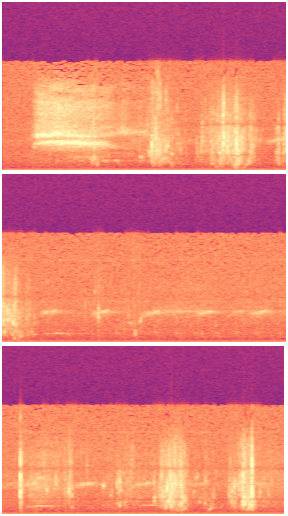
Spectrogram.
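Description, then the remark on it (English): A rowboat glides over water, oars dipping in a steady rhythm of splashy strokes every second or so, with a faint hiss of moving water between strokes and no voices. “The boat! It's finished! The boat! I'm in the boat! Bail! Bail!”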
